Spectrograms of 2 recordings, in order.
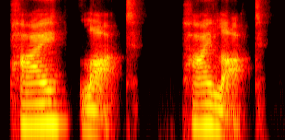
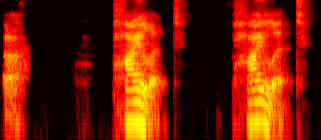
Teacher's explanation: because the stress is on the first syllable the second syllable becomes unstressed and it loses that stress and the ah becomes more like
